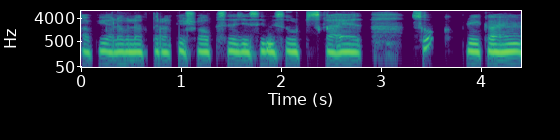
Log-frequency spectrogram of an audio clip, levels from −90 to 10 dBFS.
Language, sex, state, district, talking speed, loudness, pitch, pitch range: Hindi, female, Bihar, Muzaffarpur, 190 wpm, -19 LUFS, 195 Hz, 190-200 Hz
